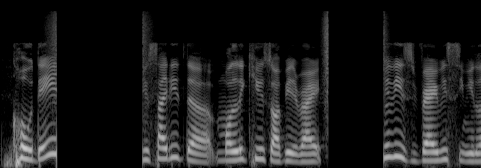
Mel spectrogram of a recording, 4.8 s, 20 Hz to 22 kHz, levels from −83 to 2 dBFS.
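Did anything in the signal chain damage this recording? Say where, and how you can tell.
Yes. Wireless microphone squelch dropouts, in the analogue radio link before the receiver output, hit the speech twice: from 0.41 to 1.56 s, with a mute of about 0.86 s, and from 3.18 to 3.91 s, muted for about 0.56 s. Each time the FM signal fades, hiss swells, then the receiver's squelch shuts the output off. On a spectrogram that looks like a broadband noise smear followed by an empty gap, and the waveform flatlines before speech resumes.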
